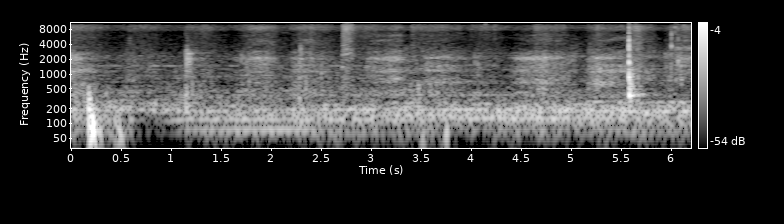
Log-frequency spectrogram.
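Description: Quiet indoor room tone: a low steady hum, with one short thump just after the start and a faint click or two later on.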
